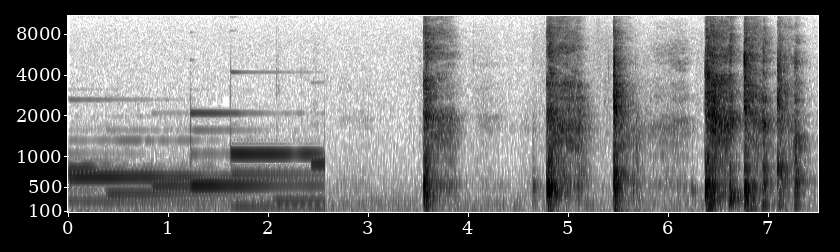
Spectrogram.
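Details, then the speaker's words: Brief light chime music, then about seven short dry coughs, the last four in a quick run, from someone trying to sleep in an acted skit; simulated cough. "I can hear you coughing I thought you might need some water so it could help you out here you go"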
